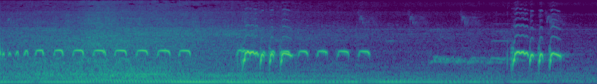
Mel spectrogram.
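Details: Vocal local zebra dove, used as a lure and provocation for other doves. A string of about ten short, even notes is followed by pulsed coo bursts. A steady low hum runs underneath.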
